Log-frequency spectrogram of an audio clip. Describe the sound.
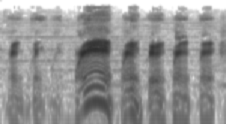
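A rapid run of about seven loud, nasal duck quacks, with one drawn-out quack in the middle and short gaps between the rest.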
